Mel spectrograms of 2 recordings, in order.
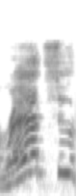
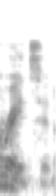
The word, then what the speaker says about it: Raid Suit: Is it the Rad Suit or the Raid Suit? 1 second. Raid Suit. Suit One Piece? No, yeah, it's the Raid Suit. It is the Raid Suit.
